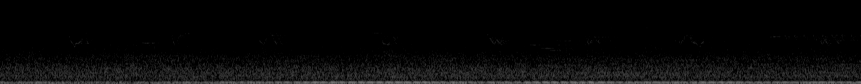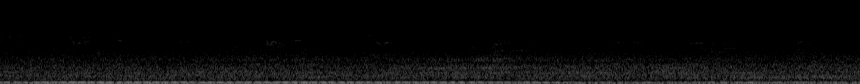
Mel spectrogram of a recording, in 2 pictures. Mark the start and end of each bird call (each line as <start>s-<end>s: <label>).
0.0s-17.2s: Red-eyed Vireo (Vireo olivaceus)
5.3s-5.8s: Wood Thrush (Hylocichla mustelina)
7.7s-9.0s: unidentified bird
15.4s-16.1s: Wood Thrush (Hylocichla mustelina)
